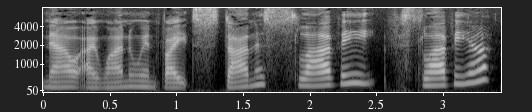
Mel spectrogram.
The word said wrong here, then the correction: Stanislava: Did I say that right? – Yes, Stanislava. – Oh, Stanislava. Okay.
